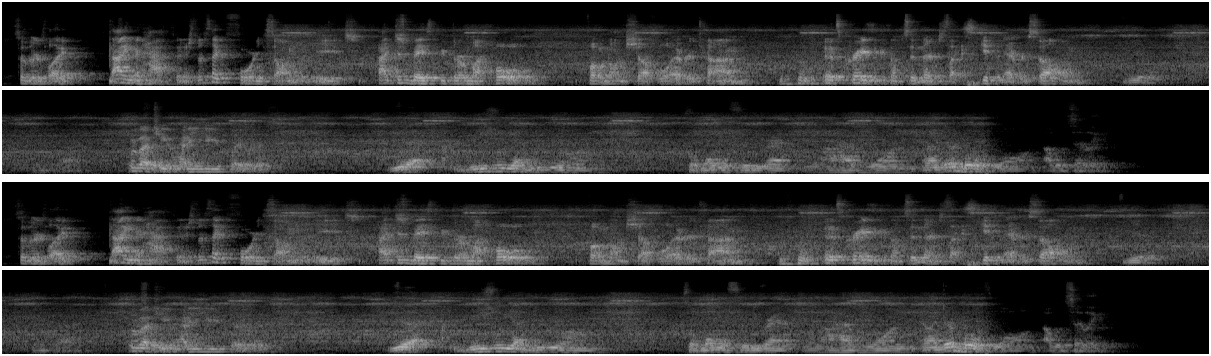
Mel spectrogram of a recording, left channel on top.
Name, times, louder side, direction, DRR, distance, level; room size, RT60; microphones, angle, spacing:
voice 1, 0.1-0.7 1.1-5.3 5.9-7.4 8.2-10.8 13.3-14.9, left 1 dB, 20° left, 2 dB, 0.3 m, -30 dB
sound 1, 2.6-21.9, equal, 30° right, 0.9 m, -40 dB
voice 2, 7.8-8.1 11.2-11.6 12.4-12.9 13.5-13.7 15.9-16.3 16.6-18.1 18.9-23.1, right 2 dB, 50° right, 4 dB, 0.4 m, -32 dB
3.7 x 3.2 x 2.6 m, 0.85 s
head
